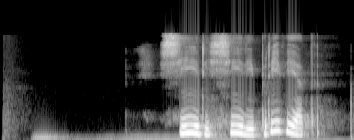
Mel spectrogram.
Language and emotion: Russian, positive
